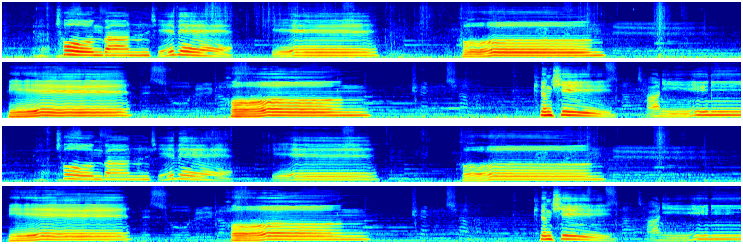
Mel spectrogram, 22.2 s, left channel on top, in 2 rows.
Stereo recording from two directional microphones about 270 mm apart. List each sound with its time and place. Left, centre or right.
0.6 s speech: centre
6.9 s mantra: right
11.2 s a sound: right
14.4 s mantra: right
19.0 s a sound: right
20.1 s mantra: centre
